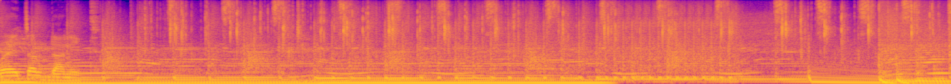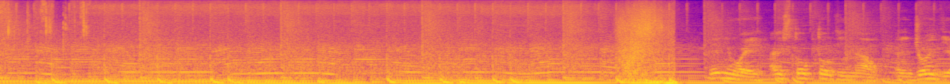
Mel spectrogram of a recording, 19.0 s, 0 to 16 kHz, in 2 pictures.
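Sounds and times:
background music with steady beat: 0:00.0 - 0:19.0
falling sweep: 0:15.6 - 0:16.3.

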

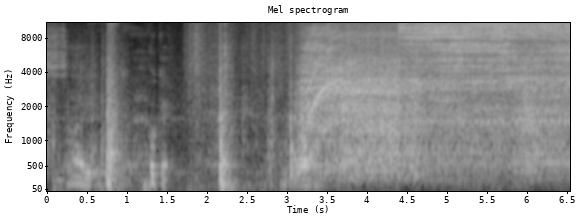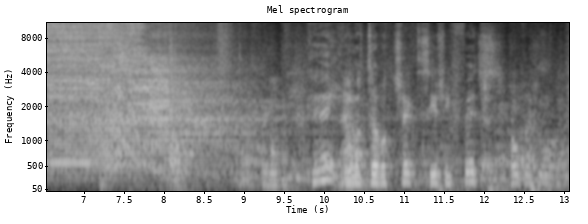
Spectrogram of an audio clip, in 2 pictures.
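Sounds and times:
miter saw cutting wood: 0:03.0 - 0:09.5.

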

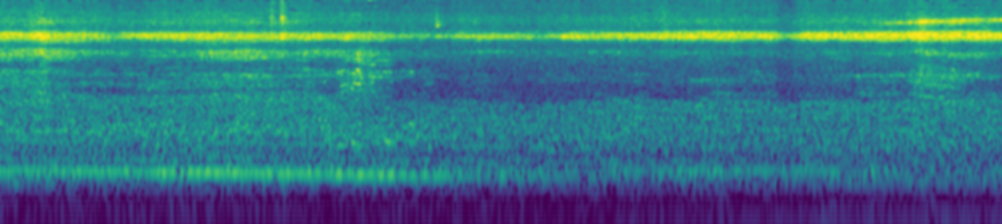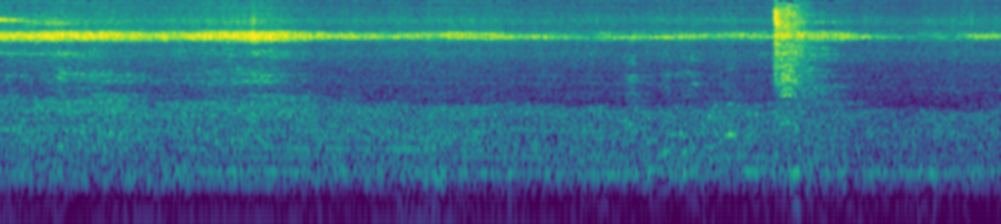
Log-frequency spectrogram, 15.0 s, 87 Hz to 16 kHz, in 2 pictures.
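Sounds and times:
high steady whine: 0:00.0 - 0:15.0
vehicle engine and road noise: 0:00.0 - 0:15.0.

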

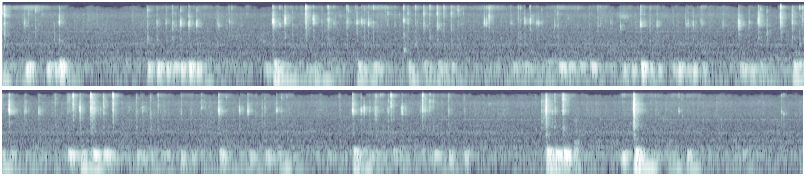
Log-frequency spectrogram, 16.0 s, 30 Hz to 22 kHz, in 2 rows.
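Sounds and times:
typing on keyboard: 0:00.0 - 0:00.7, 0:01.4 - 0:12.8, 0:13.4 - 0:15.0.

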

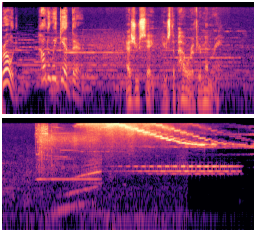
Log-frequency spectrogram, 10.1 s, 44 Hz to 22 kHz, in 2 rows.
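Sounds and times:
held tone with upward glides: 0:05.7 - 0:10.0
high shimmering falling sweep: 0:05.7 - 0:10.0.

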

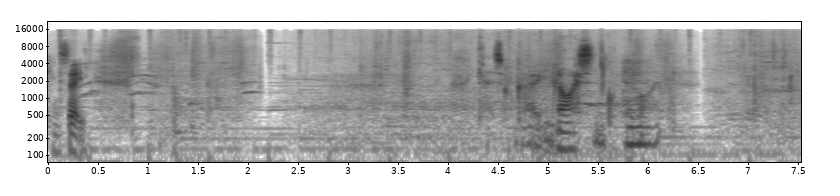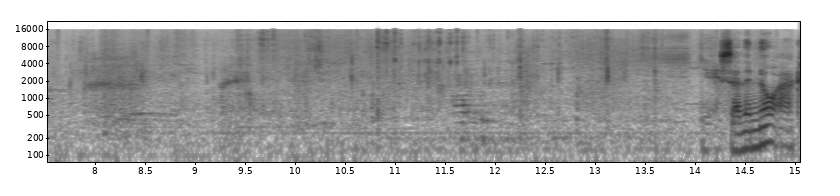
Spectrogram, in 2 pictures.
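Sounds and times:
footsteps in dry leaves: 0:03.0 - 0:14.1
faint hushed voices: 0:05.6 - 0:14.1.

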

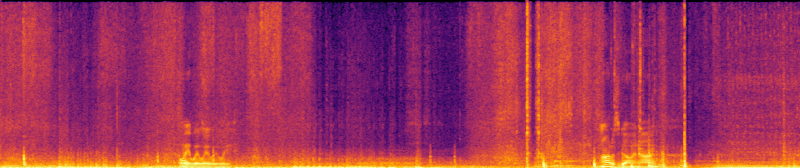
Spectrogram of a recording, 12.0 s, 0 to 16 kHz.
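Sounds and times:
low uneven car judder: 0:00.0 - 0:12.0
tires skipping knocks: 0:00.0 - 0:12.0.

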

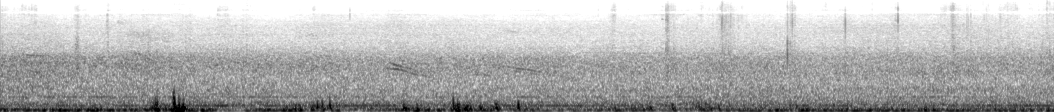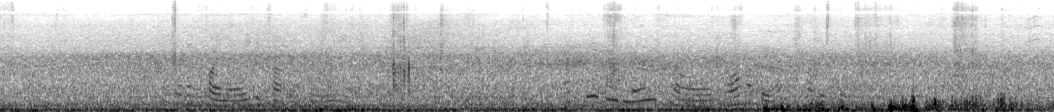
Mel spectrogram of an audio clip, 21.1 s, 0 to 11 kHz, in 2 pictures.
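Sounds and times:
distant jet engines rumbling: 0:00.0 - 0:21.0.

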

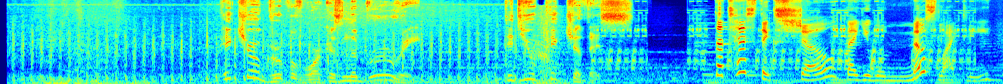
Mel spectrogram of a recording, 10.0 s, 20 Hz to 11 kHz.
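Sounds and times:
helicopter rotor chopping: 0:00.1 - 0:10.0.

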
